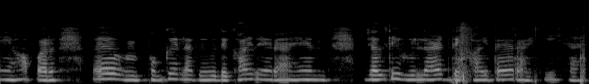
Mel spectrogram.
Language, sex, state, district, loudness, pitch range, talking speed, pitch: Hindi, female, Chhattisgarh, Raigarh, -35 LUFS, 200-220 Hz, 175 wpm, 210 Hz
